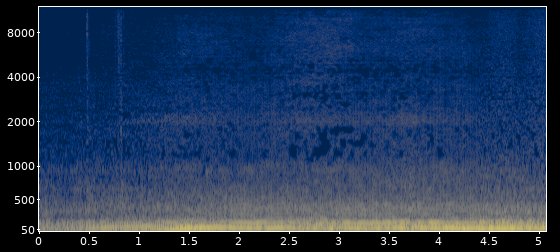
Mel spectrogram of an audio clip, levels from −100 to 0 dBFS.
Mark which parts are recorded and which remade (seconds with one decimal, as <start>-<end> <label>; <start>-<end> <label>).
0.0-1.3 recorded; 1.3-4.4 remade; 4.4-5.1 recorded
